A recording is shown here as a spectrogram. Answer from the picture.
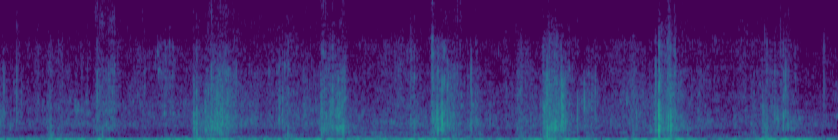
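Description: Footsteps of a person walking on a paved tile footpath, a little under two steps a second.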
